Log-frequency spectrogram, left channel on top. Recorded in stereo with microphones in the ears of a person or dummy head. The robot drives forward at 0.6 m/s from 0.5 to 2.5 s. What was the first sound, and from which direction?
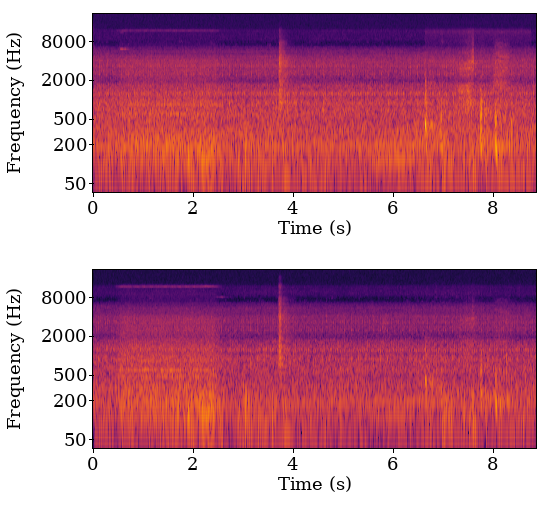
A clap, 55° right (ahead or behind).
